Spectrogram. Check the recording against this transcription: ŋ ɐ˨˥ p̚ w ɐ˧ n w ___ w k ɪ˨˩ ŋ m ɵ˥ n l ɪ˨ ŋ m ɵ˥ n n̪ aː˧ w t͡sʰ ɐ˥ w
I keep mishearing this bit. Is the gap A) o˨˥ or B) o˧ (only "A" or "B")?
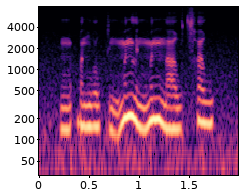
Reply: B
